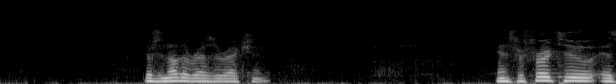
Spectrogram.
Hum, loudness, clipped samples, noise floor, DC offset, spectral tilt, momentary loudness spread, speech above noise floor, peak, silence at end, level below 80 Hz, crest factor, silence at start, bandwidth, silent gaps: none; -21 LUFS; under 0.1%; -60 dBFS; under 0.1%; -13 dB/octave; 14 LU; 40 dB; -6 dBFS; 0 s; -52 dBFS; 18 dB; 1.45 s; 4.8 kHz; none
